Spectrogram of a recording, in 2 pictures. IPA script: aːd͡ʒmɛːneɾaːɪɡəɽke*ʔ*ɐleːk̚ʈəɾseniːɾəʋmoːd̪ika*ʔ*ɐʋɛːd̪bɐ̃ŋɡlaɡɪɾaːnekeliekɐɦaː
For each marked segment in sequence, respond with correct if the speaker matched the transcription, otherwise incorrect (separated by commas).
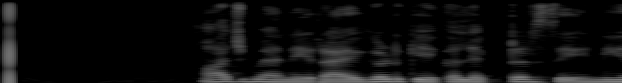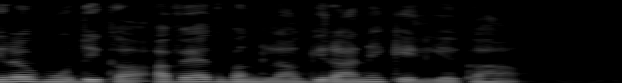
incorrect, correct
